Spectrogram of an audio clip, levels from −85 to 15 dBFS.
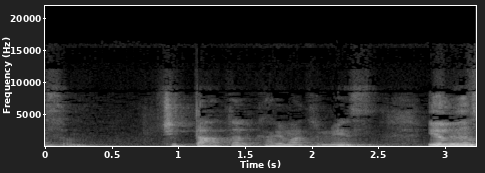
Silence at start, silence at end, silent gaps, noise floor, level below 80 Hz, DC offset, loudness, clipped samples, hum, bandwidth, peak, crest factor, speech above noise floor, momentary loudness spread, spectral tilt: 0 s; 0 s; none; -48 dBFS; -54 dBFS; 0.6%; -23 LUFS; under 0.1%; none; 12.5 kHz; -2 dBFS; 20 dB; 29 dB; 20 LU; -6 dB/octave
